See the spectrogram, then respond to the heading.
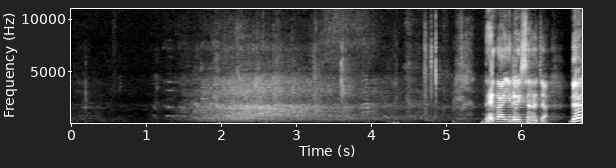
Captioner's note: audience Laughter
